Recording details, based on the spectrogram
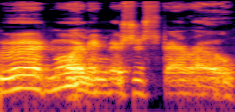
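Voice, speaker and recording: A woman's raspy, put-on character voice. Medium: read story. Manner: stern, grumpy.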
